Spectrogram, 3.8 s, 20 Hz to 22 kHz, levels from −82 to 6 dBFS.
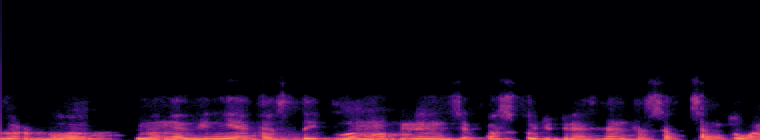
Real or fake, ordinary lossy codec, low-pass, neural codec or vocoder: fake; Opus, 32 kbps; 7.2 kHz; codec, 16 kHz, 4 kbps, FreqCodec, smaller model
